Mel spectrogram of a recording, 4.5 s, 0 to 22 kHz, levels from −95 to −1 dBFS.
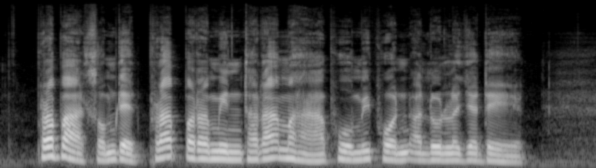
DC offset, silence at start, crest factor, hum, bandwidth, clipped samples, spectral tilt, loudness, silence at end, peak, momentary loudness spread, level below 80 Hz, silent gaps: under 0.1%; 0.3 s; 20 dB; none; 16 kHz; under 0.1%; -6 dB/octave; -22 LUFS; 0.55 s; -2 dBFS; 5 LU; -60 dBFS; none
